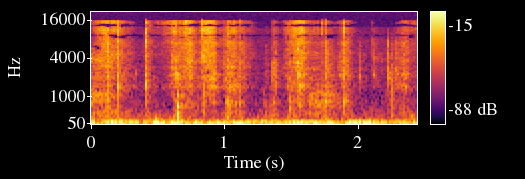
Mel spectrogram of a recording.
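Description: Near silence with faint handling sounds: a few soft, scattered clicks and rustles as an axe head with a leather collar is moved about by hand, over a low hum.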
